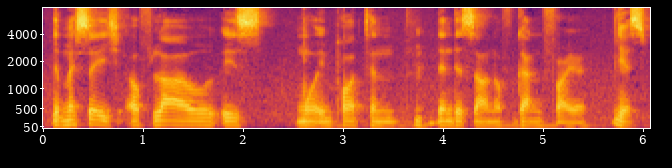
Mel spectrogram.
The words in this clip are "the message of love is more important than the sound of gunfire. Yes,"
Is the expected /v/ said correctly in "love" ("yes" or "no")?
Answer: no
